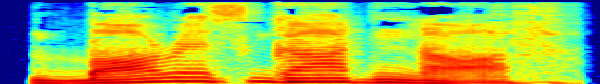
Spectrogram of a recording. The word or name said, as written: Boris Godunov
